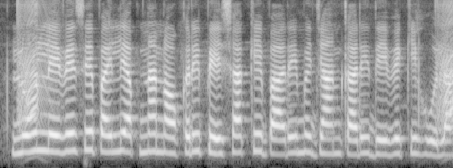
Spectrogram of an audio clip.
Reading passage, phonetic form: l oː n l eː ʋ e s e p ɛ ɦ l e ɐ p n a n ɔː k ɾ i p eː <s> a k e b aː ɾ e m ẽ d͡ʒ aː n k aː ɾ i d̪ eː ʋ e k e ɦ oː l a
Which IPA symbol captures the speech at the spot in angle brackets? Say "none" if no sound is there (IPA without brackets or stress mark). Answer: ʃ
